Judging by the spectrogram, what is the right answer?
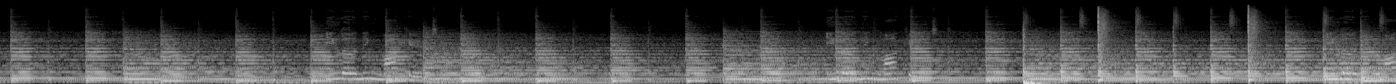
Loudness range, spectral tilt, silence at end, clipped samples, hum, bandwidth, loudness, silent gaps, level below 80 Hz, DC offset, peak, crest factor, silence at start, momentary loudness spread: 4 LU; -6.5 dB/octave; 0 s; under 0.1%; none; 16 kHz; -19 LUFS; none; -34 dBFS; under 0.1%; 0 dBFS; 18 dB; 0 s; 8 LU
